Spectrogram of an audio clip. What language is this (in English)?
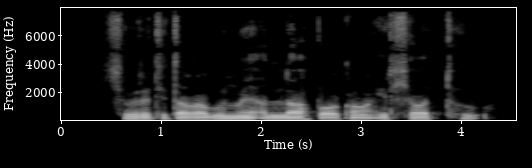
Gawri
